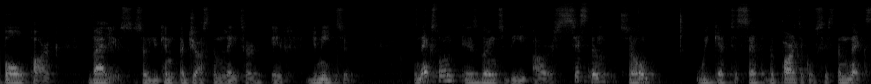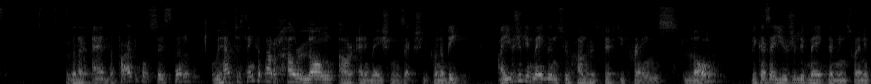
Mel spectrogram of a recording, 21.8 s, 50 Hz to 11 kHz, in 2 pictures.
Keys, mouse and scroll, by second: 6.0 right click, 8.6 click, 11.8 click, 12.3 click.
